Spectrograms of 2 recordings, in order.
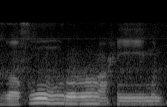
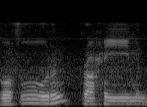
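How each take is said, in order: First: The n merges directly into the r without nasalization. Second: The n is pronounced separately before the r. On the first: The speaker calls it right. "tanpa mendengung" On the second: The speaker calls it wrong.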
